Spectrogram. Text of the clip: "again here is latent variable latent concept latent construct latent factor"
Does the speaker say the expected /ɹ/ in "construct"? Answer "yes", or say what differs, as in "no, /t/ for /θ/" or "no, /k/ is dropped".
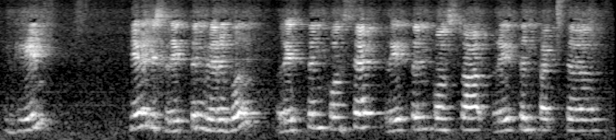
yes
